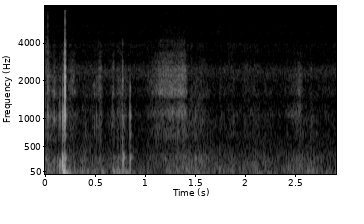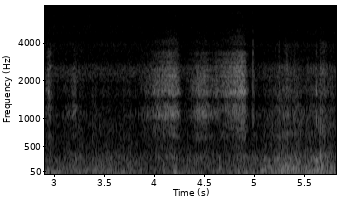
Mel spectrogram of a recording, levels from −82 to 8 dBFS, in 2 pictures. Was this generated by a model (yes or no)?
no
